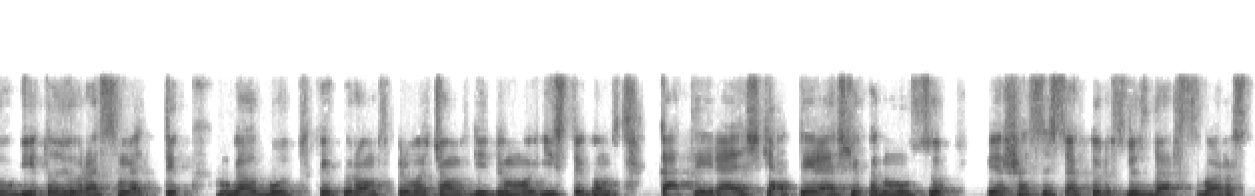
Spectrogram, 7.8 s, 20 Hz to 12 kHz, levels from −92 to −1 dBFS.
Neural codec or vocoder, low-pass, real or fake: none; 7.2 kHz; real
